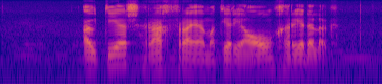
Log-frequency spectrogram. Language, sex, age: Afrikaans, male, 19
